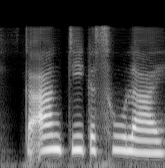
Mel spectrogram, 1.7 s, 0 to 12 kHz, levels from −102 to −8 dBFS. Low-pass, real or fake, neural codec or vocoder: 7.2 kHz; fake; codec, 16 kHz, about 1 kbps, DyCAST, with the encoder's durations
